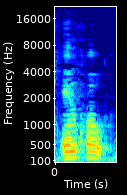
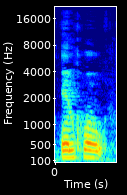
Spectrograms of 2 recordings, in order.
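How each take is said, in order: Both takes have the same delivery.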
